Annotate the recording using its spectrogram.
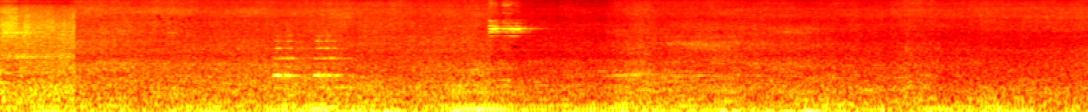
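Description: A heavy truck engine rumbles.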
